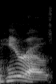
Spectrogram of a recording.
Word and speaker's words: gyro: euro wait do you is it a hard g or is it something else i call it the g silent i've always called them euros well in kane city we called them heroes because geraldo starts with a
